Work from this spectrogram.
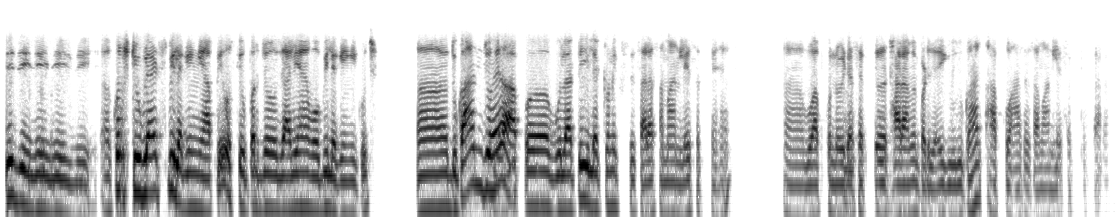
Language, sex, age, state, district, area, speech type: Urdu, male, 18-30, Delhi, North East Delhi, urban, conversation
